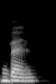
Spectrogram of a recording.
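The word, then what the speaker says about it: بن: which is coffee beans in Standard Arabic they would pronounce it bun in Lebanese we pronounce it Ben you know when you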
